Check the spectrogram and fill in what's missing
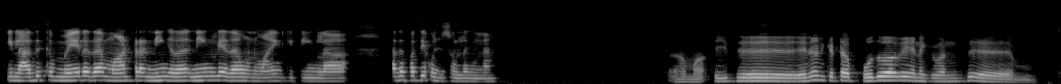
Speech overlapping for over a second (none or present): none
